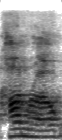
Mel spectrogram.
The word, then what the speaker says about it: Conroe: who live there now how different their uh comro is that how you pronounce it yes um uh is from the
